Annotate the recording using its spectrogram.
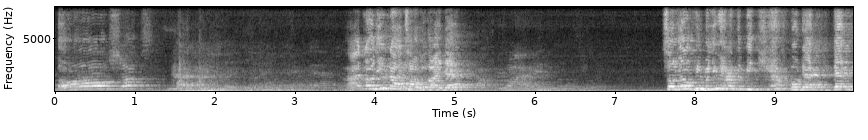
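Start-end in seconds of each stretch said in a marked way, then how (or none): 0.0-5.3 high, slow, scandalised voice of a grown-up recognising him; surprised church folk. Retold or imitated. Elders scolding Cornwell's son for his talk, high and shocked. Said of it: "they see you and they go".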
